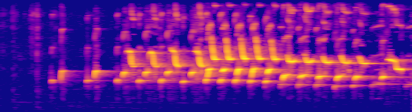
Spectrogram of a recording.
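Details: Goldfinch × canary hybrid singing a clean, error-free song in the Malaga copy style, used to stimulate females and teach young birds; a couple of short high notes open, then a fast dense run of sharp twittering trills.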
